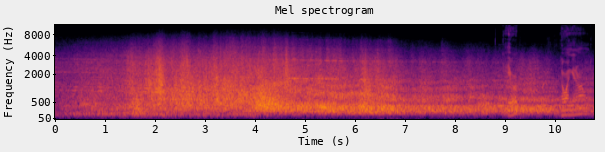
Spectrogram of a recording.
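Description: Thirteen-year-old jet, registration ending Kilo Tango, rolling for departure from Manchester Airport to the Canaries, a loud rumbling engine roar with crackling pulses swelling and fading, and a voice speaking briefly near the end.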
